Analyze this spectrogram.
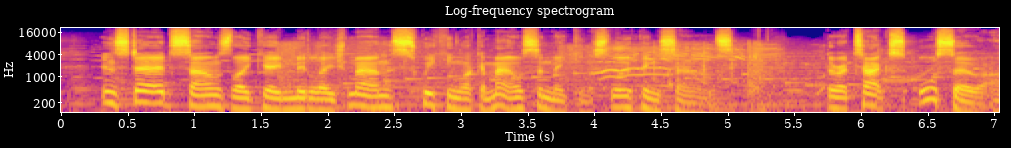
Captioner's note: vase smash, squeaks and squishes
